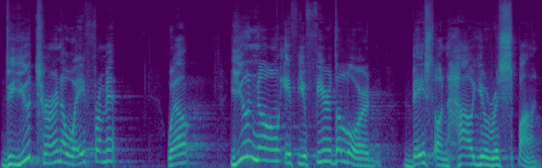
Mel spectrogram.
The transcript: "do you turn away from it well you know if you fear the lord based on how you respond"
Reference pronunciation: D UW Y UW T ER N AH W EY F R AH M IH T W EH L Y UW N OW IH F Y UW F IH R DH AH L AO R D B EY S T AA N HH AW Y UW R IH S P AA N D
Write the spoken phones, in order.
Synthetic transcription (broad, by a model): D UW Y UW T ER N AH W EY F R AH M IH T W EH L Y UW N OW IH F Y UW F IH R DH AH L AO R D B EY S T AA N HH AW Y UW R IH S P AA N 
